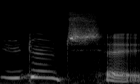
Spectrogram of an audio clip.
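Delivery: very hushed, very high-pitched bear voice. Correcting another speaker's take on a character's line; bear voice. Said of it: "that sounds more like a bear".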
